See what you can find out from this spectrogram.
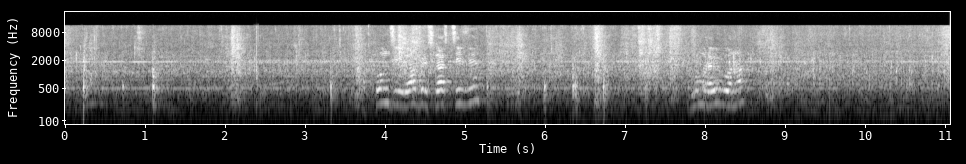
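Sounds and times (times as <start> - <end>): water boiling in a pot: 0.0 - 11.0.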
